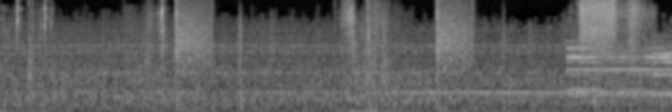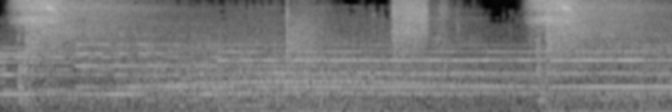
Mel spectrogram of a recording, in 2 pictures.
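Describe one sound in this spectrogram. Truck tyres crunch through snow.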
